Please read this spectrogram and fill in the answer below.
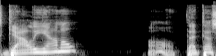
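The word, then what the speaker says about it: Galliano: I think it's vanilla gilliano is it a hard g g it's gallano oh that does sound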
